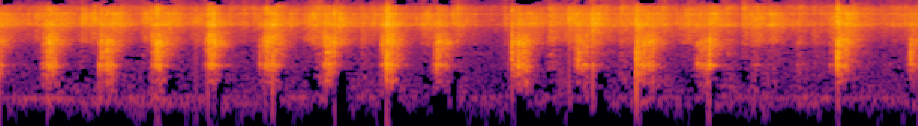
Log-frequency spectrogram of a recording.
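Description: Black pepper being dispensed from a hand-held container over the pot in quick, repeated strokes, a dry rattle about three times a second.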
